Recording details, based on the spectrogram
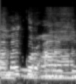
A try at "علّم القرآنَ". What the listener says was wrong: القرآن. علم القرآن. دیکھیں قرآن پر زبر آئے گی جو چیز سکھائی گئی. علم القرآن.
